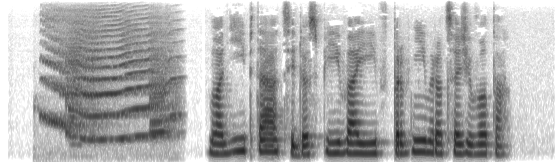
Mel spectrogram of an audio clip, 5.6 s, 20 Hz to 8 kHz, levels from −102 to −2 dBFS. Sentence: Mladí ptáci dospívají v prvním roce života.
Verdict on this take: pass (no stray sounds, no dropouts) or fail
fail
